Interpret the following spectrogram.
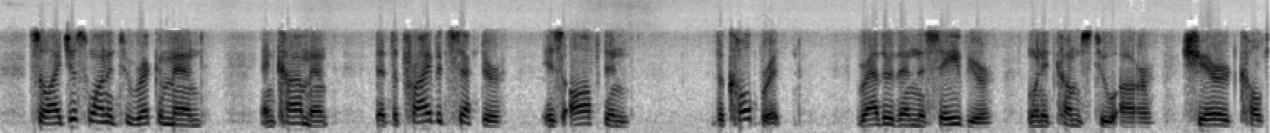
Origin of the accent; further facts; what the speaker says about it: Buffalo, New York, United States; I'm from Buffalo, and my mother's there right now, and thankfully she's only got a couple inches of snow.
